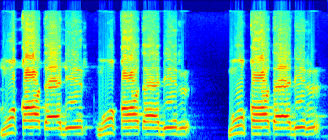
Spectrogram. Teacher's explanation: penyebutan huruf qalqala lebih dekat ke fathah secara mutlak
